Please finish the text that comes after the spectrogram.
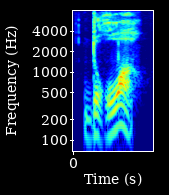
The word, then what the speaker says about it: droit: Droit. So final T not pronounced.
